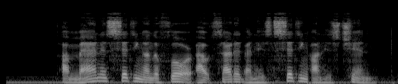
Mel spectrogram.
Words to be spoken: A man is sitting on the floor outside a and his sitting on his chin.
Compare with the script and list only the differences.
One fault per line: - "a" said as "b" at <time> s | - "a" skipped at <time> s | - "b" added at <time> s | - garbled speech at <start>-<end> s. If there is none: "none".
none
